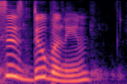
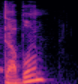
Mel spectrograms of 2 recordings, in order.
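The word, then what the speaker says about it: Duvalín: It's but spelled you like get, Dublin? – It's like D-U-V-A-L-I-N. Dublin. I just can't pronounce V's in Spanish.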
